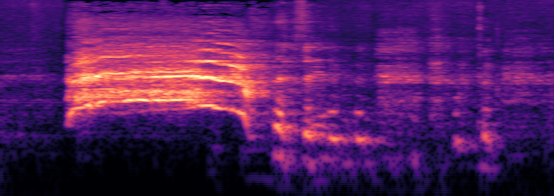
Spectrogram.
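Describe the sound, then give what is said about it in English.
A voice imitates the high, sustained, loud scream of a little girl who has lost her mommy, lasting over a second, then breaks into choppy chuckling sounds. “I never heard such screaming. Where's my mommy? Screaming at the top of her lungs.”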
